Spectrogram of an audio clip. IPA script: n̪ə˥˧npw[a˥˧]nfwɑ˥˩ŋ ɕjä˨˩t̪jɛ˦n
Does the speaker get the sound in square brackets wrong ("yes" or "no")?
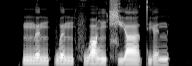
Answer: yes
